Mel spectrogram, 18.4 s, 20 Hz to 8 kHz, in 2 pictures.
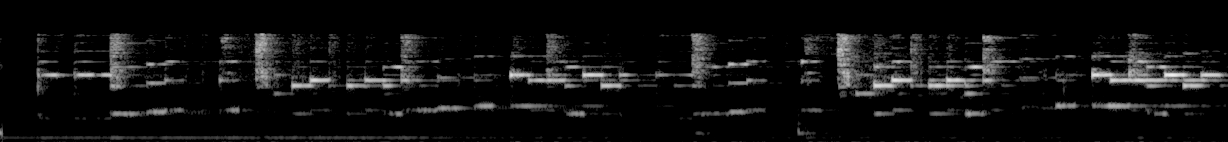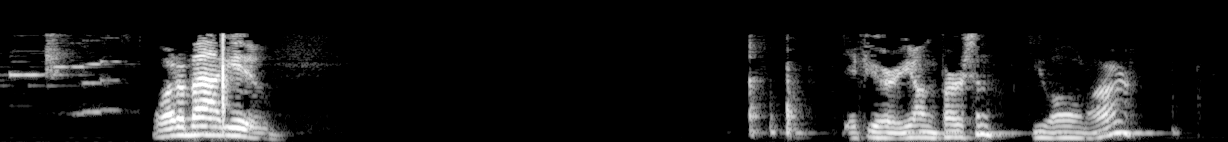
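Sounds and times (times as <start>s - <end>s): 
cell phone ringtone with a repeating electronic melody: 0.3s - 10.2s
speech: 10.4s - 11.3s, 15.7s - 17.8s.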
